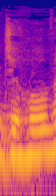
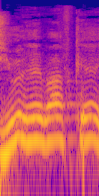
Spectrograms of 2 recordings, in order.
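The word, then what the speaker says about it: יהוה: You pronounce it like you pronounce any other acronym. CBS is CBS, not Sabosa, and not Subusi. CBS and NBC and CNN is an acronym. Yud Hey Vav K is an acronym.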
